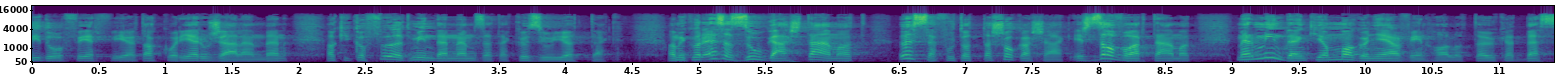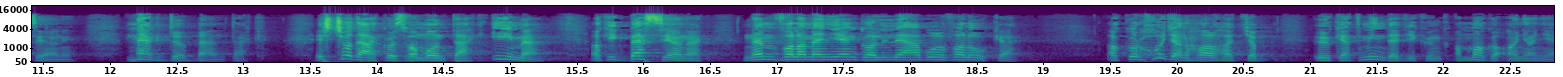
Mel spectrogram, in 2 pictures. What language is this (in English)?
Hungarian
